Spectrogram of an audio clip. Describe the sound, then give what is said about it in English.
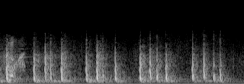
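Horse hooves clopping in a steady rhythm, the hollow knocks falling in quick groups of three or four as a saddled horse carrying its rider moves off at a lively pace. “Well, I sure didn't feel like sticking around for another one of their arguments, so I sort of sneaked out the front door and climbed into the saddle. Let's go, boy. Come on.”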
